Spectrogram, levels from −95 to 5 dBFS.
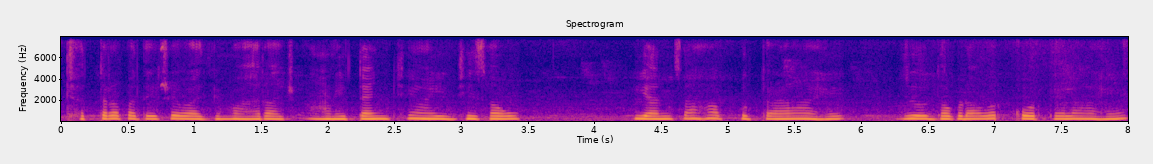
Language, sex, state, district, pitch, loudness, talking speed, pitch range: Marathi, female, Maharashtra, Chandrapur, 255 Hz, -27 LUFS, 110 wpm, 250-265 Hz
